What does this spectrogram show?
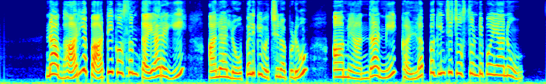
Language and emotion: Telugu, surprised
